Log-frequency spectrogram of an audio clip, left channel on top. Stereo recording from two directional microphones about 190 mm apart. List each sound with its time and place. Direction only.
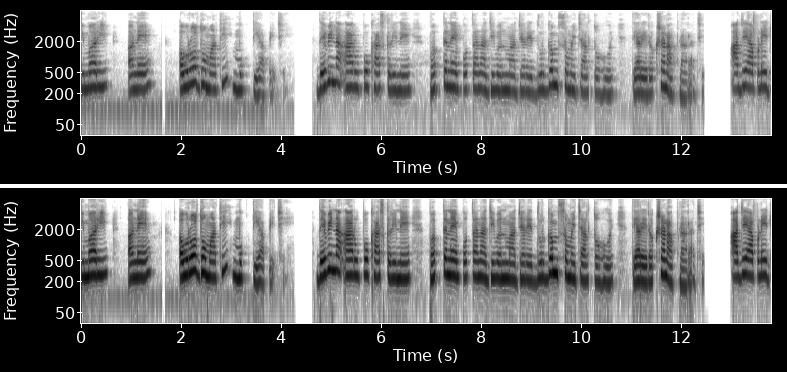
0.0 s a woman's voice: 60° right (ahead or behind); by 13.7 s 45° right (ahead or behind)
